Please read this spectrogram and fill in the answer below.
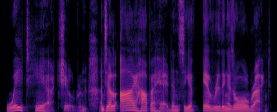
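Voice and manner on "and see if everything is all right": ordinary delivery, nothing marked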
